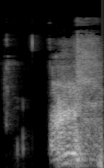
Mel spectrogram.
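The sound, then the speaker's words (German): A single muffled sneeze from a man into his T-shirt, preceded by a few small breathy catches. No one talks. “Er niest komplett in ah, sein T-Shirt.”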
